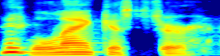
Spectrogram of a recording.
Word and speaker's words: Lancaster: Say it right, Harry. Lancaster, not Lancaster. It's Lancaster. I definitely say Lancaster.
